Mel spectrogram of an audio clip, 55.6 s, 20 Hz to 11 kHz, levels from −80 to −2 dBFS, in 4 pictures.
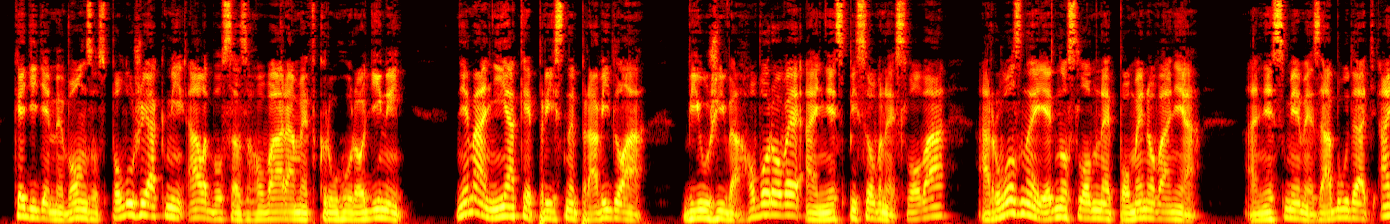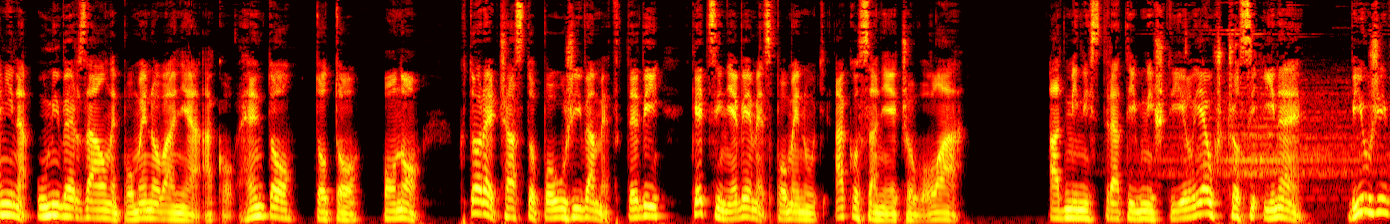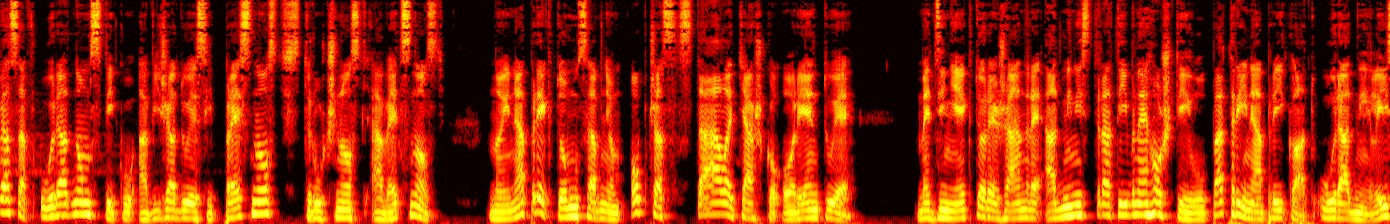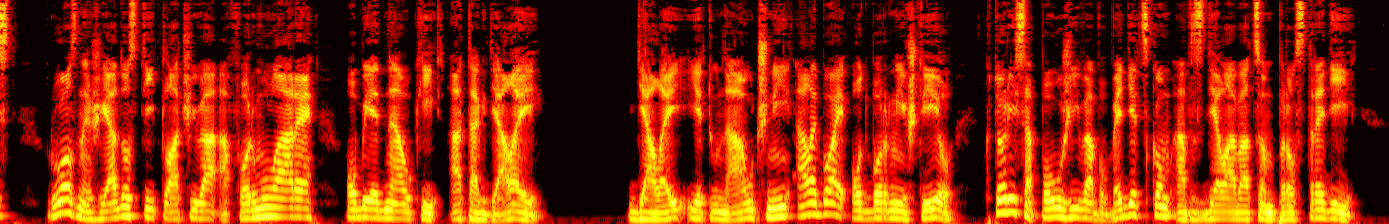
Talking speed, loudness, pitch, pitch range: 120 wpm, -18 LUFS, 115 Hz, 100-130 Hz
